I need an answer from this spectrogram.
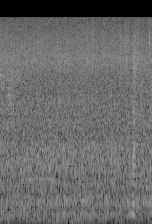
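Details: Honey bee colony opened while a beekeeper reorganises it, removing newly built frames at the edge after temperatures dropped sharply and food ran low; a dense, steady, even hum of many bees fills the recording, with one faint soft knock near the end.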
